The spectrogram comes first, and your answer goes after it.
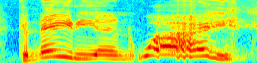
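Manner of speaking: shrieking high mock cry; mock scream. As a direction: squeal it like horrified guests. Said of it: "gasp and scream".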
